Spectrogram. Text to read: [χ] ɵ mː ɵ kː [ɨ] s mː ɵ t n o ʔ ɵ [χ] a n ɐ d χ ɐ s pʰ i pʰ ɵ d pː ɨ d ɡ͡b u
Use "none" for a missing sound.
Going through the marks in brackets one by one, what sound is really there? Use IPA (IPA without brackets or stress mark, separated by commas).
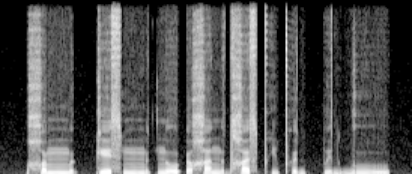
χ, e, χ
